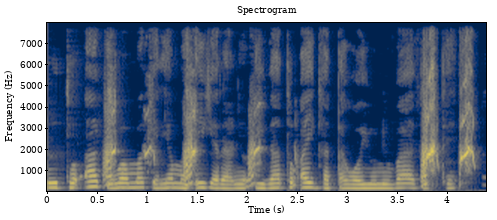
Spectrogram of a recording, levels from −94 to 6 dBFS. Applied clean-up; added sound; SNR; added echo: classical method log-MMSE.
